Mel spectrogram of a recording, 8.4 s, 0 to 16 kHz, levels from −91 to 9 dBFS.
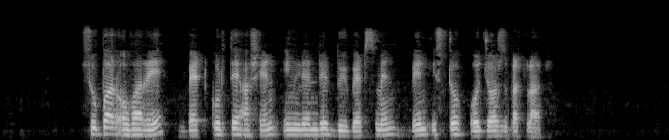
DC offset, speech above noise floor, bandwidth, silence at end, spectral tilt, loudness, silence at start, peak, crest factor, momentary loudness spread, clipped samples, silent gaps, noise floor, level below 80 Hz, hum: under 0.1%; 63 dB; 7.6 kHz; 1.6 s; -6.5 dB/octave; -19 LUFS; 1.05 s; -2 dBFS; 18 dB; 7 LU; under 0.1%; none; -81 dBFS; -60 dBFS; none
